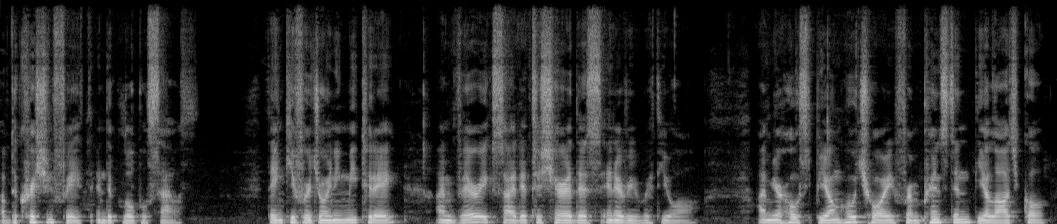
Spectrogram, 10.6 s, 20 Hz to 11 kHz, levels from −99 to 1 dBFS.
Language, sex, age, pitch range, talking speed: English, male, 20-39, 105-125 Hz, 180 wpm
